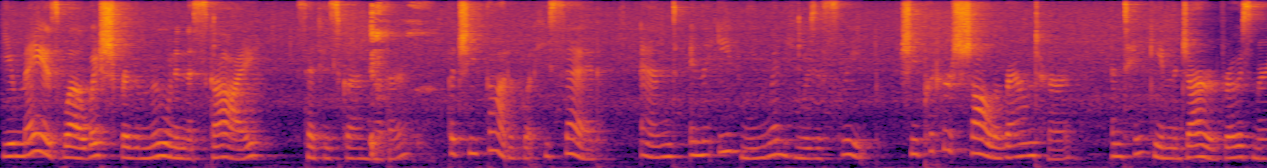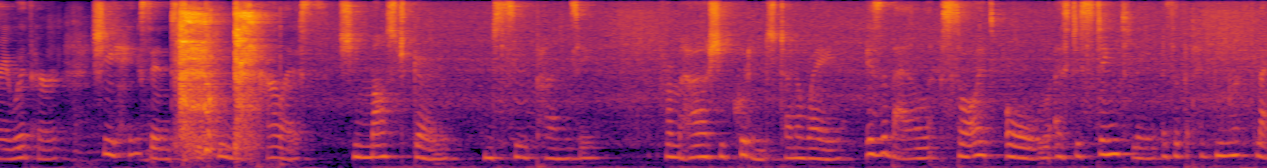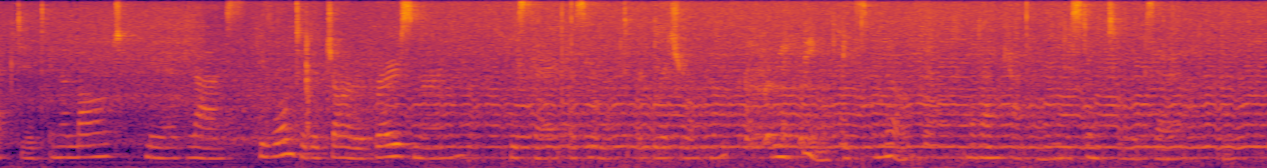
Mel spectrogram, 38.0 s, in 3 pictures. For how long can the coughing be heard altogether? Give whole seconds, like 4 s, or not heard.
2 s.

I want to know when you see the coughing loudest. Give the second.
15 s.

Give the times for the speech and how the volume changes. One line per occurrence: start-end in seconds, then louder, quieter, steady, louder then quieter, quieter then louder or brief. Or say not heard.
0.0-37.8 steady.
